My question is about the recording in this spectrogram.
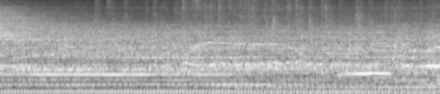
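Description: Distorted electric guitar amplifiers holding a steady, droning low note with no drums, with a faint high feedback whine that rises and falls about halfway through.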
